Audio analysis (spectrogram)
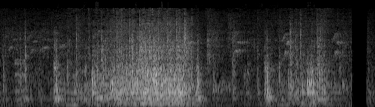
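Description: A sewing machine stitches fabric slowly around a curve, its close, rapid mechanical whirring running in short bursts and easing off before stopping abruptly near the end.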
